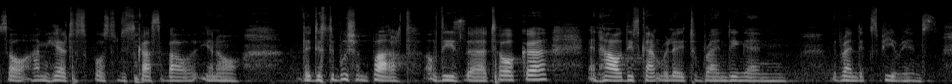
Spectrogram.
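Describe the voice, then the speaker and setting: At a moderate pace, a woman speaks in an Italian accent, her loudness rising and falling sharply. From Italy. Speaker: travel tech executive. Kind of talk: conference panel discussion.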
